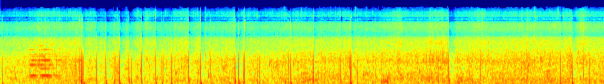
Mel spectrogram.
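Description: Heavy rain pouring onto flood water and cars, with many sharp raindrop ticks close to the microphone, and flood water splashing around wading legs.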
